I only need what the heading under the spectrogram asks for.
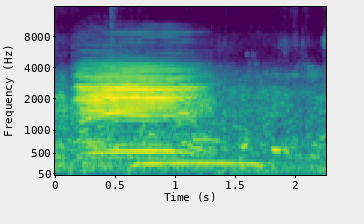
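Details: Water buffalo at a livestock market in Tawfiqiya: a single steady, nasal moo of about one and a half seconds, level in pitch with a bright buzzy edge, fading at the end over faint background murmur.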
